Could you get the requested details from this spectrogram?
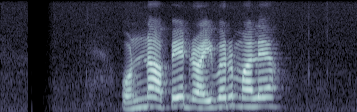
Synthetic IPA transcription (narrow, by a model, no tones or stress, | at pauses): ɔɳːaːpeɖɾajʋəɾmãlja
